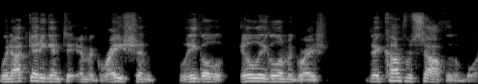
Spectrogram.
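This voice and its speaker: A quiet background frames a man talking at a medium pitch with an American accent. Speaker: rabbi teaching Torah class. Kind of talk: lecture. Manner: conversational, with filler hesitations.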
